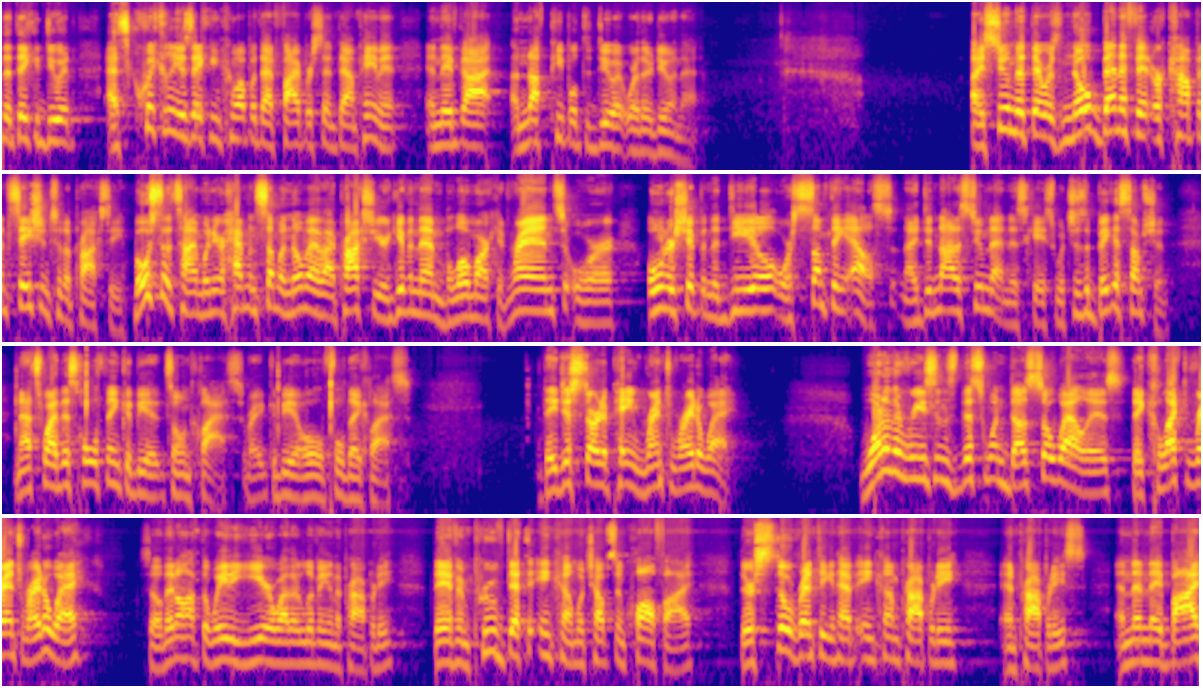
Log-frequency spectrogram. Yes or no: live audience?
yes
